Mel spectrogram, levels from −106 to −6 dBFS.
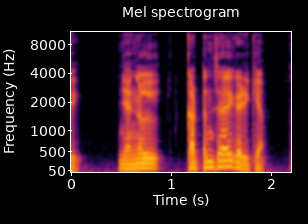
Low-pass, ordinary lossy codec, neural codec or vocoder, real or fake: none; none; none; real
